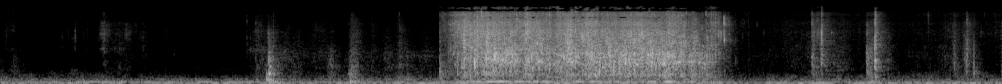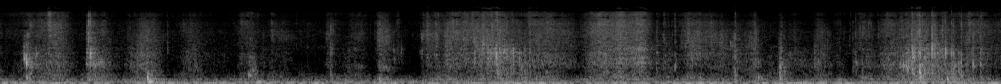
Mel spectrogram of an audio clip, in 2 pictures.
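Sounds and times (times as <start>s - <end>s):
sponges squishing in water: 4.4s - 20.0s.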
